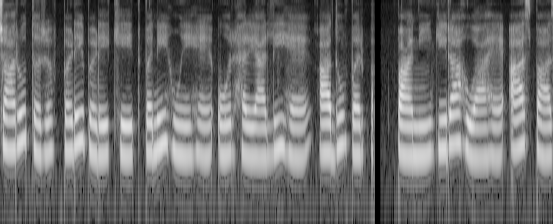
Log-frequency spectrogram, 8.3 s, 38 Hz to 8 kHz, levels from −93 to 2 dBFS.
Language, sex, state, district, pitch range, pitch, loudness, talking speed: Hindi, female, Chhattisgarh, Sukma, 195-230 Hz, 210 Hz, -19 LUFS, 165 wpm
